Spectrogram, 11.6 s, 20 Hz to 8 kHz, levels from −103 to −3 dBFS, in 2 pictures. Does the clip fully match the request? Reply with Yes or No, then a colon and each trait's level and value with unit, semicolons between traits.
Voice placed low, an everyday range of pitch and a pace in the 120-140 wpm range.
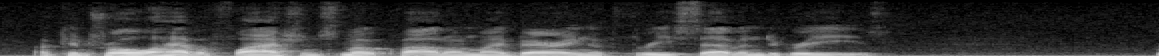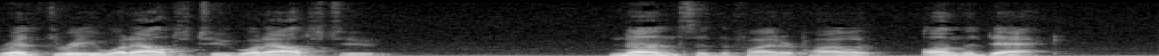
No: low, 105 Hz; average, 3.3 semitones; average, 155 wpm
